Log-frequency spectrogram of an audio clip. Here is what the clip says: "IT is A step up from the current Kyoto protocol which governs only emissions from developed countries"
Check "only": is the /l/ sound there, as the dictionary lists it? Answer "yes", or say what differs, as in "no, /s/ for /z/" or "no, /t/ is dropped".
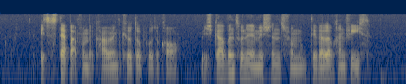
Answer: no, /l/ is dropped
